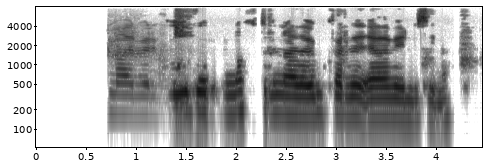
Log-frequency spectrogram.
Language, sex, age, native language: Icelandic, female, 30-39, Icelandic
